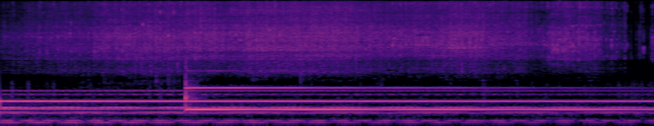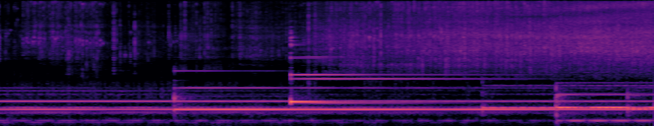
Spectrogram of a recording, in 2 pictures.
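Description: Tibetan singing bowls ringing in layered, sustained tones over a low pulsing hum. New notes enter about two and a half seconds in and again near eleven seconds, and a bowl is struck sharply with a wooden striker about twelve and a half seconds in, its ring slowly fading.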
